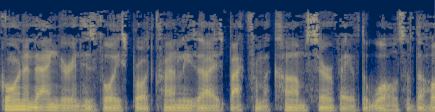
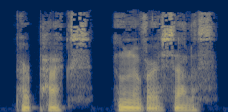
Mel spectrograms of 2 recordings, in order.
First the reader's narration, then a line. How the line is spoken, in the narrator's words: said blandly and bitterly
